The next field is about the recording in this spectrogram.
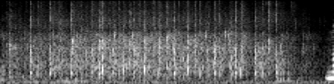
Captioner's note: audience applauds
